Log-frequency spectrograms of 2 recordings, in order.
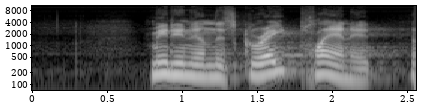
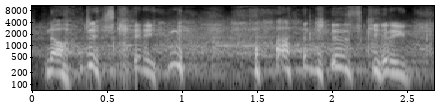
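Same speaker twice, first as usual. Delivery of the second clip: laughing; 6 semitones higher, 5 dB louder than usual. Real, not acted. Laughs off his joke.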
